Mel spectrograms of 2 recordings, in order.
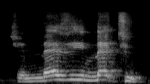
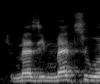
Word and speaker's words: Chimezie Metu: Chimezie Metu. Chimezie Metu of the Sacramento Kings.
